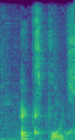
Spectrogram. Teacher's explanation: when it's a noun the stress is on the first syllable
